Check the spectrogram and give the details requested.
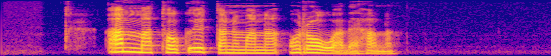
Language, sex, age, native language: Icelandic, female, 60-69, Icelandic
